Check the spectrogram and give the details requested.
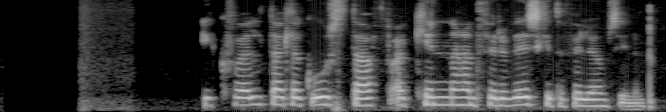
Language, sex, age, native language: Icelandic, female, 40-49, Icelandic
